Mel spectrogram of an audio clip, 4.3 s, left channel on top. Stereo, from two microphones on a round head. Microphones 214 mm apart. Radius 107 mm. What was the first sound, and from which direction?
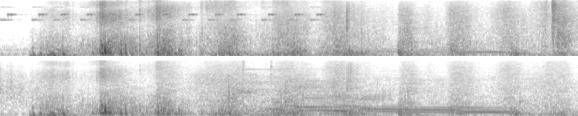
Running footsteps, 30° right (ahead or behind).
